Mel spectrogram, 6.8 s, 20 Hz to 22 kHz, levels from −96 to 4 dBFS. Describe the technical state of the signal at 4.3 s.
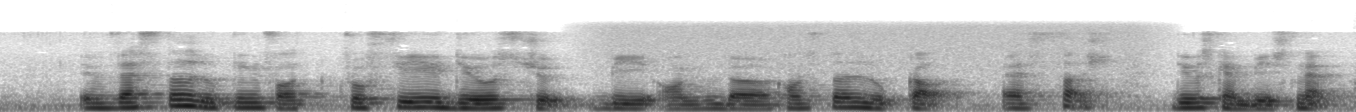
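At 4.3 s the receiver is in the middle of a digital radio blend to analogue that runs from 2.79 s to 5.94 s. The set has lost its digital stream and cross-faded, over about 288 ms, to the station's FM broadcast. Level drops by about 2 dB, and a steady FM hiss sits roughly 35 dB below the speech. A dropout or gap would cut out the sound, but here it continues unbroken through a smooth fade into noisier analogue reception.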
